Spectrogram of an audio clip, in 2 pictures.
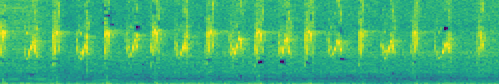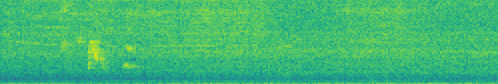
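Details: Sunbird delivering a fast, even series of high sharp chirps, roughly three per second for three seconds, then falling quiet apart from a faint distant note over low hum.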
